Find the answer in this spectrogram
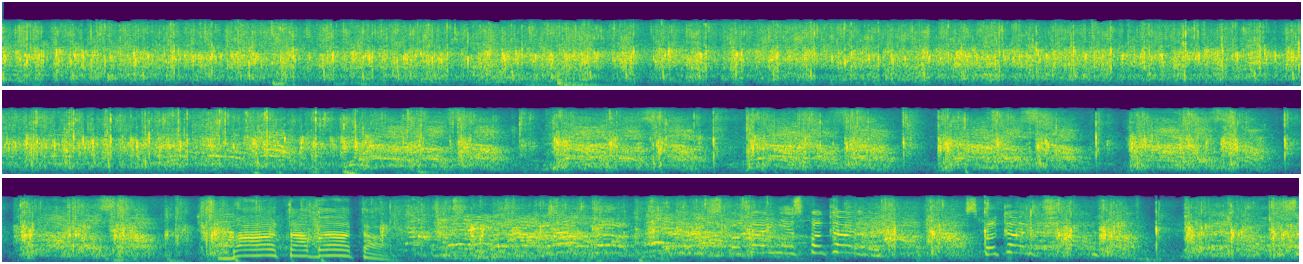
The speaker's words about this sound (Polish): I to właśnie panu premierowi dzisiaj należą się, moim zdaniem, największe brawa i największe podziękowania.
